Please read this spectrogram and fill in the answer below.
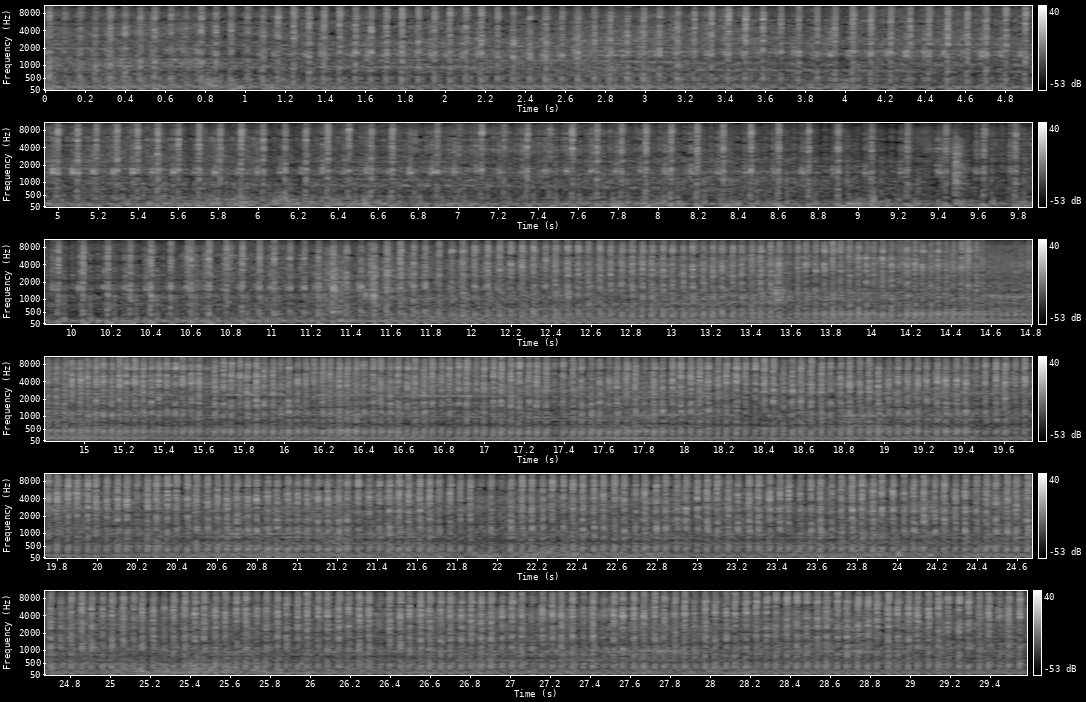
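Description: Single-cylinder diesel engine of a two-wheel walking tractor running steadily under load as it pulls a tillage implement through dry soil, with a fast, even firing beat. The engine note shifts slightly about halfway through.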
